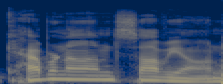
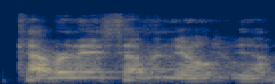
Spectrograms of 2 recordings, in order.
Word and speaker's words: Cabernet Sauvignon: tonight I'm drinking a 2018 cabernon Sauvignon right is that how you say it I'm saying it wrong and I Cabernet Cabernet Cabernet Sauvignon thank you very much uh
